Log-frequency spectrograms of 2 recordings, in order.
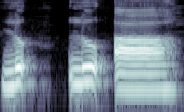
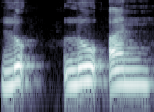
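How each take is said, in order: First: The word ends with a long a vowel. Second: The word ends with a short -an sound. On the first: The reader stops on this word. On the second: The reading continues without stopping.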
